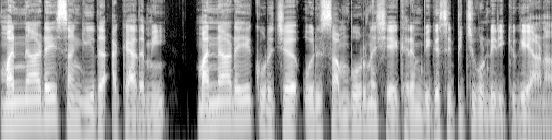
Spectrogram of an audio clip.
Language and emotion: Malayalam, neutral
